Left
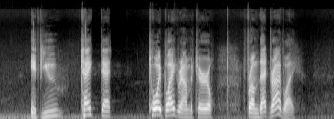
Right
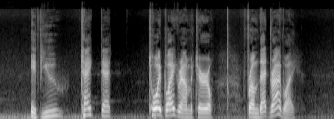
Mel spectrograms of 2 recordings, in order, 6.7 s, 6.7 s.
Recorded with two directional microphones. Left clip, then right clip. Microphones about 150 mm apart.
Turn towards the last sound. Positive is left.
turn(degrees=-35)  # may be behind; listen again after turning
